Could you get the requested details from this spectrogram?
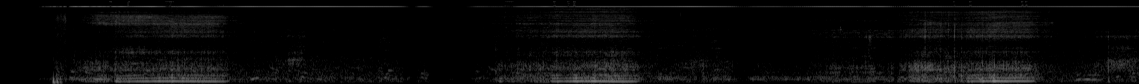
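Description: Rhythmic rattling snores on each breath, about 15 breaths a minute; snoring from vibration of the upper airway during sleep.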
